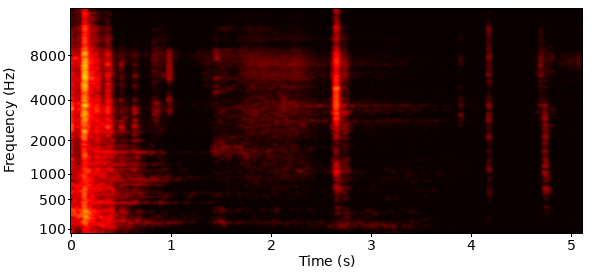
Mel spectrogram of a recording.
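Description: A loud knock with a rattling slide as the truck cab's pull-out fridge drawer is handled, fading within about a second. Then a few sparse, sharp clicks as buttons on the fridge's small control panel are pressed.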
